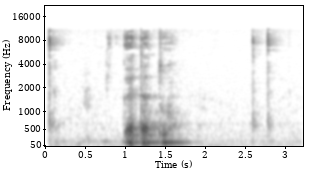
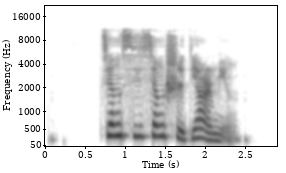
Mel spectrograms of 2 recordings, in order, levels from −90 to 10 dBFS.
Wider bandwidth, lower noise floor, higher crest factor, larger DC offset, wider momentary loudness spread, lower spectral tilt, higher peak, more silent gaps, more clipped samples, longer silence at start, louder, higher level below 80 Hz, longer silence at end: about the same, 11.5 kHz vs 11.5 kHz; about the same, -68 dBFS vs -71 dBFS; first, 30 dB vs 18 dB; neither; first, 24 LU vs 10 LU; about the same, -4.5 dB/octave vs -3.5 dB/octave; first, -2 dBFS vs -6 dBFS; neither; neither; second, 0.05 s vs 0.7 s; second, -30 LUFS vs -21 LUFS; first, -64 dBFS vs -74 dBFS; second, 0.4 s vs 0.55 s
